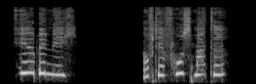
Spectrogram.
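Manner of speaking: high, small, piping little voice. A narrator reads a talking plant's line from the doormat, high-pitched voice. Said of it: "als eine hohe Stimme mich aufhielt".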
